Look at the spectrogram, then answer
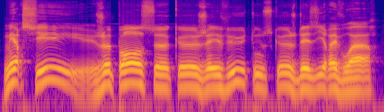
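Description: A man's voice: mid-range voice, expressive, slow, clean tone, pitched above the performer's own voice. A man doing a cool, clipped detective in a read-aloud mystery, commanding and precise. His voice is raised a little above his own and set slightly back from the microphone. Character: sharp, commanding male detective, middle-aged.

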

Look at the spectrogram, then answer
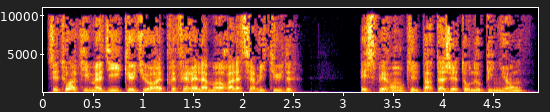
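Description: A man's voice: medium pitch, expressive, moderate pace, no echo, clean studio sound, close to an everyday voice. A man doing a cold, commanding pirate captain. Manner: firm, clipped orders.

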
